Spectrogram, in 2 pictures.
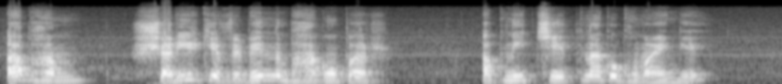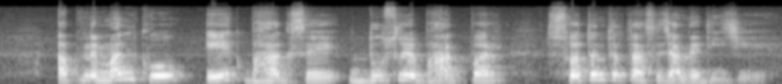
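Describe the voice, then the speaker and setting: A man giving guided yoga nidra meditation instructions in measured short phrases with pauses. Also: sits high, fairly bright tone.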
